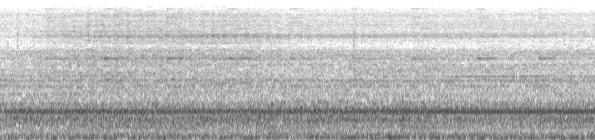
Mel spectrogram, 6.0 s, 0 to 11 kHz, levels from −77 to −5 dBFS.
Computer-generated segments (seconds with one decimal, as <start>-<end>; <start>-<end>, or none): 0.0-4.5; 5.4-6.0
